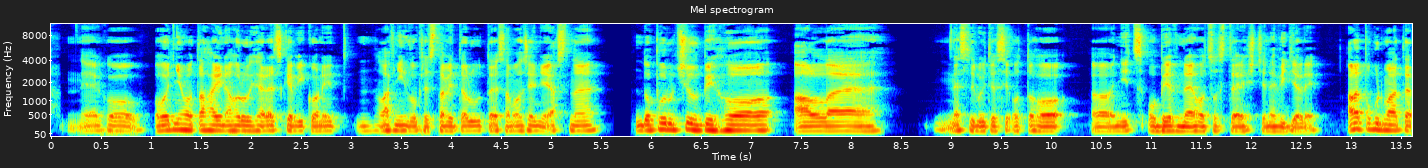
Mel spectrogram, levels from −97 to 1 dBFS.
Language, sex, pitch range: Czech, male, 100-115 Hz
